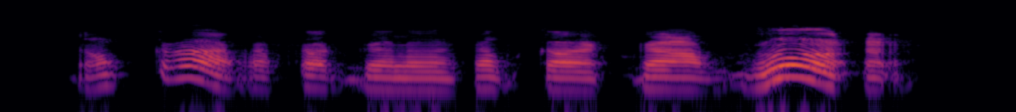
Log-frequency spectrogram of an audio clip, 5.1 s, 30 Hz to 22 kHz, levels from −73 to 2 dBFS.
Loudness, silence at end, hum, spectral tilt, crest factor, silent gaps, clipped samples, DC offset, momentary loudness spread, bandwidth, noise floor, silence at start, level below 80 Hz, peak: -37 LUFS; 0.55 s; none; -6.5 dB/octave; 20 dB; none; under 0.1%; under 0.1%; 14 LU; 7 kHz; -74 dBFS; 0.4 s; -74 dBFS; -18 dBFS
